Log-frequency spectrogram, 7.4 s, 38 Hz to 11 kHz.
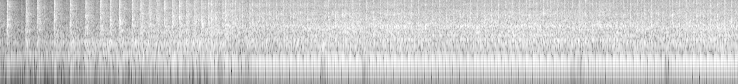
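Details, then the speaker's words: Tecumseh generator, believed 4000 W with 8 hp engine, long stored, after new feet were fitted: quick sputtering pulses as it catches, then a steady even drone holding speed; runs well and starts easier now. "Okay, well, there you have it. Runs good, feet are good. It's a whole lot easier to start now."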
